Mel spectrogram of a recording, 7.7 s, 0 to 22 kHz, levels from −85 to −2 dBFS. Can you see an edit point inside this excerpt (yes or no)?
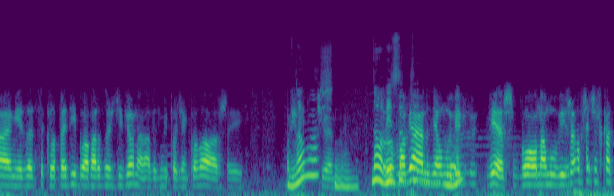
yes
